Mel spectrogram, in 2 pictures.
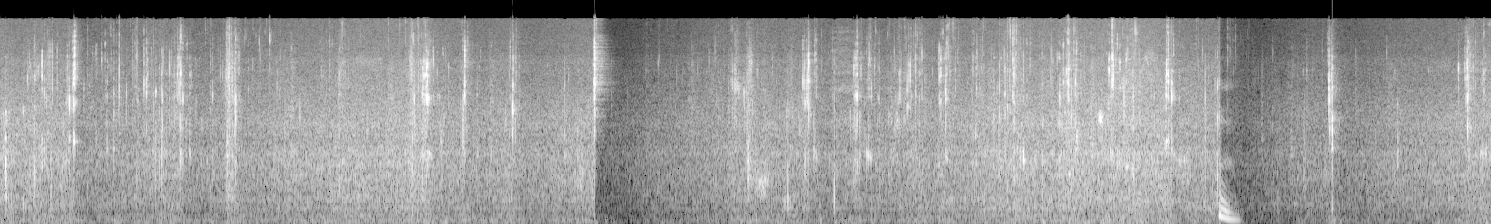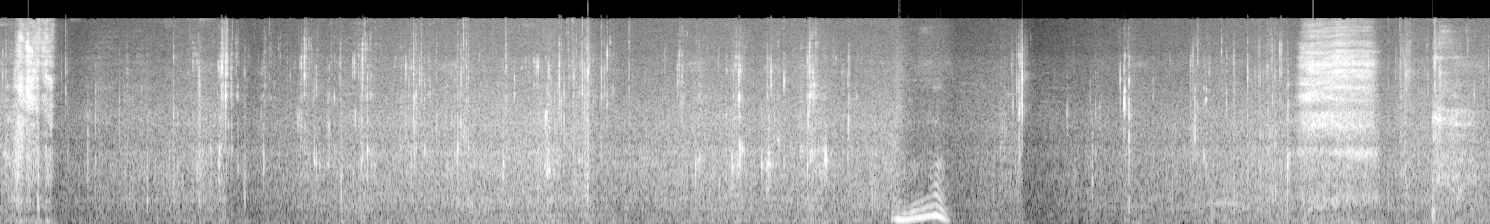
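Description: Close-miked eating sounds of a person chewing raw smoked salmon: wet mouth clicks and smacks. Twice there is a short low vocal sound, and near the end a brief scrape as a piece is dipped into a small cup of sambal.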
